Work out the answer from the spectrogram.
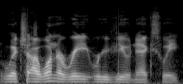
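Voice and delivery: ordinary talk, nothing marked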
